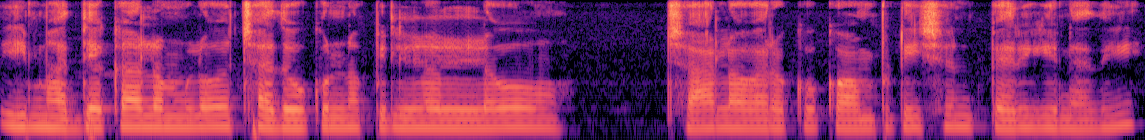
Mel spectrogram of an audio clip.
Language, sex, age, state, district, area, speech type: Telugu, female, 30-45, Andhra Pradesh, Visakhapatnam, urban, spontaneous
